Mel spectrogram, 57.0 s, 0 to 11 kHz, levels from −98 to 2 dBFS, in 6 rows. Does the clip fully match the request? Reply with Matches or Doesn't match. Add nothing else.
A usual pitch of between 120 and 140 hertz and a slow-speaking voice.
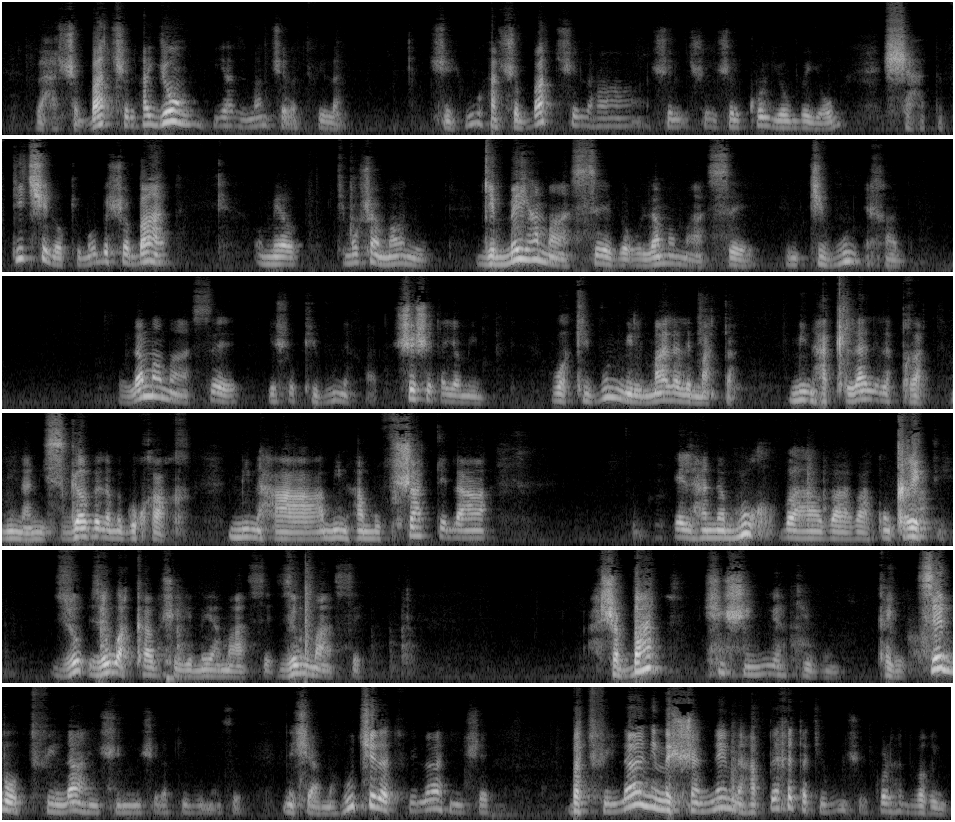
Matches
